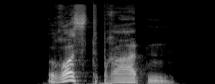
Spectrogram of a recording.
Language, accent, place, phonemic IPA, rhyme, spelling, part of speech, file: German, Germany, Berlin, /ˈʁɔstˌbʁaːtn̩/, -aːtn̩, Rostbraten, noun, De-Rostbraten.ogg
- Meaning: 1. a roast cooked on a grill 2. prime rib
